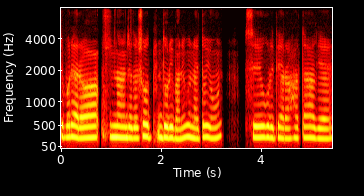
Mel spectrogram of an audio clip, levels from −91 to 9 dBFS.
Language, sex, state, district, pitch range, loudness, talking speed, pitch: Chakma, female, Tripura, Unakoti, 225-240 Hz, -15 LUFS, 155 wpm, 235 Hz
